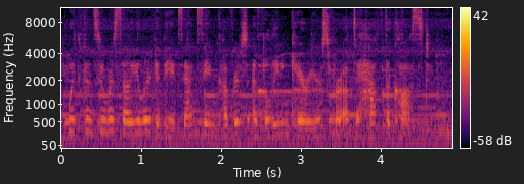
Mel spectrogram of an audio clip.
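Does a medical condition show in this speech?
No.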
